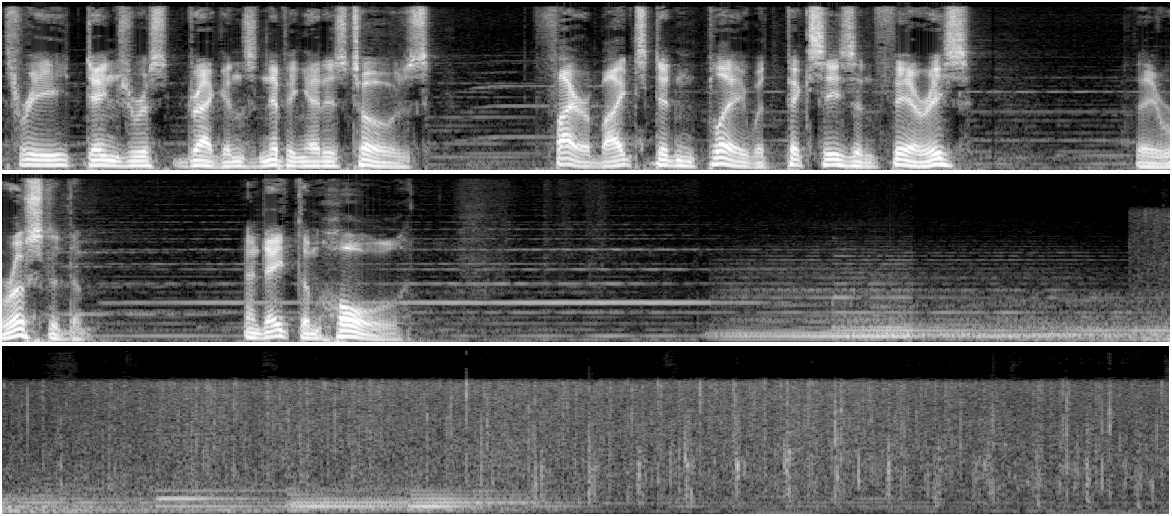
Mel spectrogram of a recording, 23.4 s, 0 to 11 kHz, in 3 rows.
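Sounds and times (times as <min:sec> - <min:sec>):
speech: 0:00.1 - 0:03.0, 0:03.7 - 0:06.6, 0:07.6 - 0:08.4, 0:09.4 - 0:10.6
heavy rain pouring: 0:15.3 - 0:23.3.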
